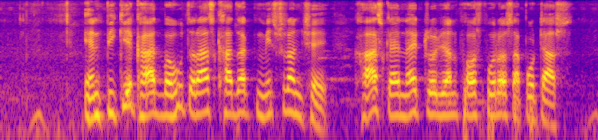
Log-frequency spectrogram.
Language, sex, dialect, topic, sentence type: Maithili, male, Bajjika, agriculture, statement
